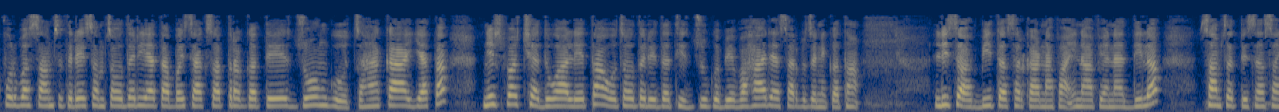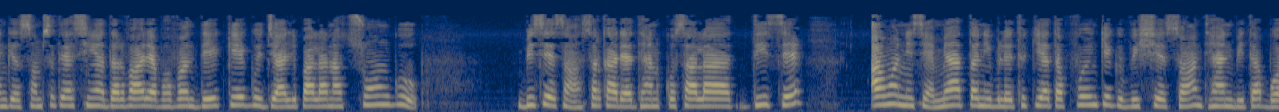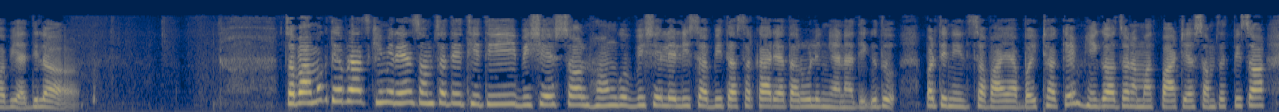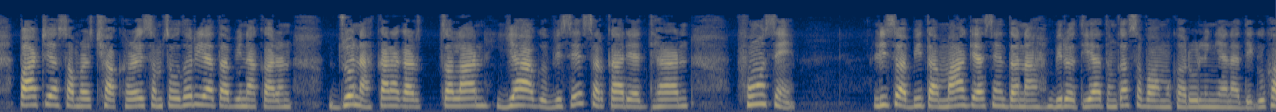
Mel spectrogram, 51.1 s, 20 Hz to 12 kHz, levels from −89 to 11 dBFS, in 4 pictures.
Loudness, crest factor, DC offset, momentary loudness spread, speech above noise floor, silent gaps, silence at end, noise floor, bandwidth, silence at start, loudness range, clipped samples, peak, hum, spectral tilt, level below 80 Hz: -25 LUFS; 20 dB; under 0.1%; 8 LU; 41 dB; none; 0 s; -66 dBFS; 7.8 kHz; 0.05 s; 4 LU; under 0.1%; -6 dBFS; none; -4 dB/octave; -70 dBFS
